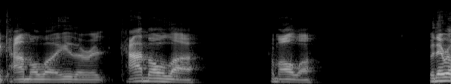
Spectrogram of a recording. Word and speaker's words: Kamala: screen's ever ever talk the vice president pronounces her first name Kamala you mispronounce it do you do that on purpose no ma'am I don't know how she pronounces it I've never this is the first time anybody's ever ever told me that how did I say it you said Cala and it's okay well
